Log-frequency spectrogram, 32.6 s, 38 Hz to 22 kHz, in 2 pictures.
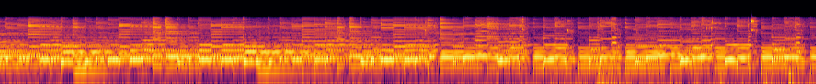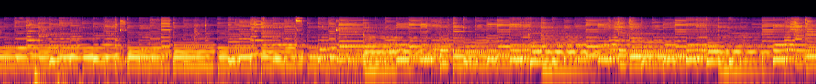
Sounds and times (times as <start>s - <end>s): Acoustic guitar: 0.0s - 32.6s
Strum: 0.0s - 32.6s.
